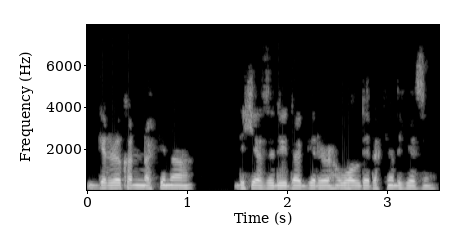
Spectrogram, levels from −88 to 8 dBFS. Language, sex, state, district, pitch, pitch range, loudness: Nagamese, male, Nagaland, Kohima, 125 Hz, 120-130 Hz, -15 LUFS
